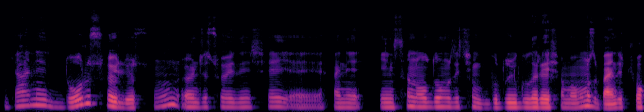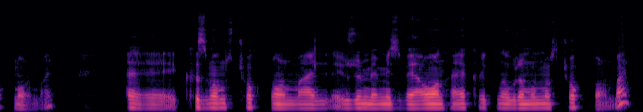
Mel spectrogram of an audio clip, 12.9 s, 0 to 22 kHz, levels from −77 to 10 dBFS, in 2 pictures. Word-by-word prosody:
Yani, 160 -5 -4
doğru 165 - +2
söylüyorsun. 135 - -1
Önce 130 0 -2
söylediğin 130 -1 -6
şey, 130 +1 -6
eee, 60 0 -11
hani, 120 -2 -4 0.2
insan 125 +3 -2
olduğumuz 130 0 0
için 130 -4 -7
bu 115 0 -6
duyguları 125 0 +3
yaşamamız 120 +3 0
bence 105 +2 +5
çok 125 +1 -4
normal. - - -7 0.8
Eee, 100 -3 -1
kızmamız 115 0 +2
çok 120 -1 -3
normal. 100 -1 +3 0.2
Üzülmemiz 105 -1 +1
veya 100 -1 +4
o 105 +1 +9
an 105 - +6
hayal 110 0 0
kırıklığına 110 0 -5
uğramamız 105 +1 +2
çok 120 0 -3
normal. 220 +5 0
120 Hz, 140 wpm, -31 LUFS, 105-130 Hz, 0.8 s, o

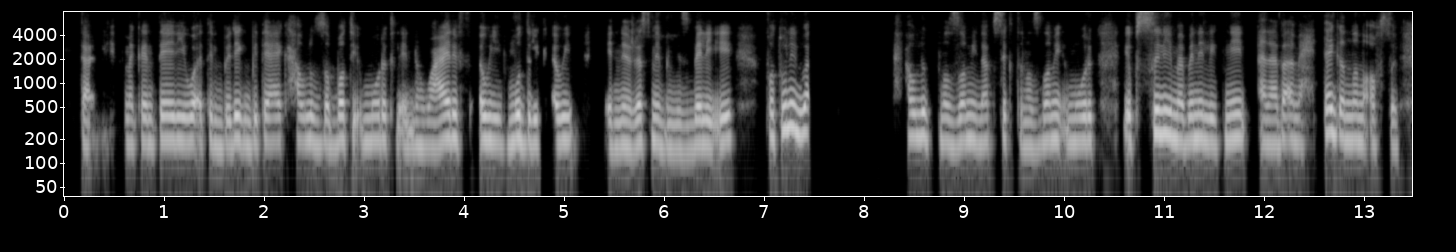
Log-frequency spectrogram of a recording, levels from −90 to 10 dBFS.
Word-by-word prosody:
تعملي 175 +4 -4
في - - -24
مكان 180 0 -2
تاني 190 -1 +2
وقت 190 0 +2
الBreak 175 +2 +1
بتاعِك، 185 +2 -2
حاولي 190 0 -2
تضبّطي 180 +2 +1
أمورِك"، 190 +1 -2
لإن - - -2
هو 165 0 -4
عارف 195 +4 +2
أوي 190 -2 +4
مُدرِك 185 -1 +3 0.2
أوي 190 +2 +1 0.3
إن 165 +1 -2
الرسم 180 +3 +1
بالنسبة 155 +1 -1
لي 175 - +3
إيه، 185 +4 +1 0.3
فطول 255 +7 +3
الوقت 245 -2 +5 0.8
"حاولي 210 0 0
تنظّمي 185 +1 -1
نفْسِك، 185 +1 -5
تنظّمي 180 +4 -3
أمورِك، 185 +1 0 0.3
افصلي 230 +3 +4
ما 195 -2 +3
بين 195 +2 +2
الاتنين"، 190 +2 0 0.2
أنا 175 -1 -1
بقى 180 - 0
محتاجة 225 +5 +1
إن 195 -1 +1
أنا 185 -2 -2
أفصل، 165 -2 -6
185 Hz, 170 wpm, -20 LUFS, 175-195 Hz, 0.8 s, الوقت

